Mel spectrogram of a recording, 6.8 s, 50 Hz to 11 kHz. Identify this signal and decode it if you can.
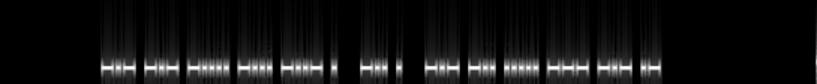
Morse code, heard as a keyed tone, about 37 wpm, 700 Hz. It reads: KK6BXE DE KD5OKA
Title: USA Callsign DE Callsign - 6 Characters - 40wpm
